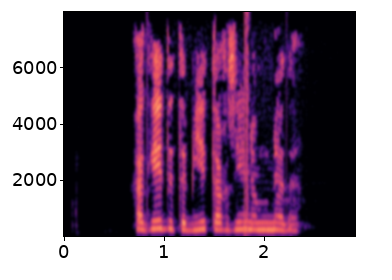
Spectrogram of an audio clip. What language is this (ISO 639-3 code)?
pus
